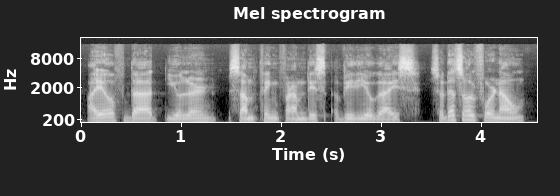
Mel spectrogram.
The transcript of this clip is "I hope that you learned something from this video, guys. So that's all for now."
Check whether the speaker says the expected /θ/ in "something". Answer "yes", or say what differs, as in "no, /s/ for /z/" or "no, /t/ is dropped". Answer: no, /t/ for /θ/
